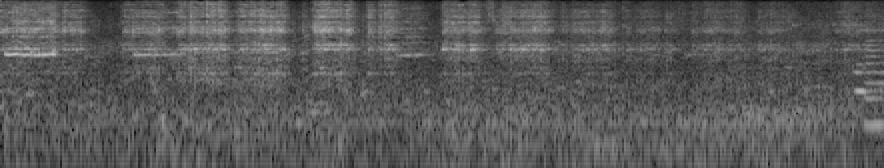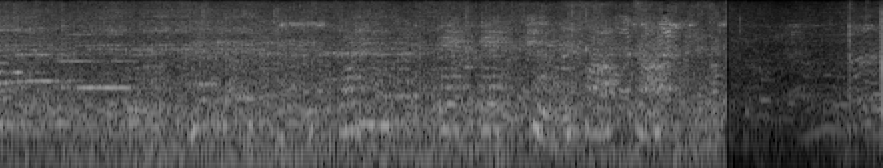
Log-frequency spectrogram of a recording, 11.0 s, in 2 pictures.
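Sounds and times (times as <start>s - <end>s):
train wheels on rails: 0.0s - 10.1s.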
